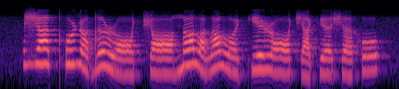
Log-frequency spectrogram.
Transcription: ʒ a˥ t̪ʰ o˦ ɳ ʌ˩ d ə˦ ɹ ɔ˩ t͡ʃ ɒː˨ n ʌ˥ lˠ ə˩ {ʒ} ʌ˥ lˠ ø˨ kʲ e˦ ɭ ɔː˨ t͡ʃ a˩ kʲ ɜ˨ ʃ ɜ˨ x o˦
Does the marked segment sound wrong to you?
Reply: yes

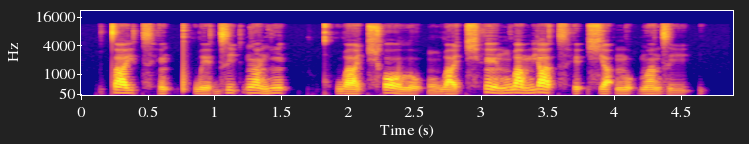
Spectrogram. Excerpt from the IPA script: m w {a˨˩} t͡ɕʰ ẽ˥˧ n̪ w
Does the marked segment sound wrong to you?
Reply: no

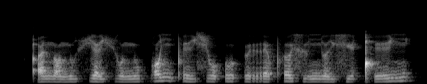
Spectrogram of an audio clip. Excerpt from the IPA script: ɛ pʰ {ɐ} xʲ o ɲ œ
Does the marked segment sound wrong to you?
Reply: yes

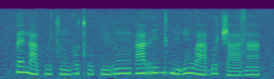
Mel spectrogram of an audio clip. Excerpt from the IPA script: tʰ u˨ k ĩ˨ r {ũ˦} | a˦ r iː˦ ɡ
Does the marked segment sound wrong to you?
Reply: no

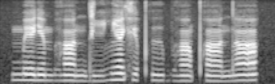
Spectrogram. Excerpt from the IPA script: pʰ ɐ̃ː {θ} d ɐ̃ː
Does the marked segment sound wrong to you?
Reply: yes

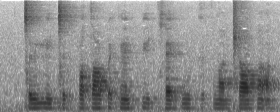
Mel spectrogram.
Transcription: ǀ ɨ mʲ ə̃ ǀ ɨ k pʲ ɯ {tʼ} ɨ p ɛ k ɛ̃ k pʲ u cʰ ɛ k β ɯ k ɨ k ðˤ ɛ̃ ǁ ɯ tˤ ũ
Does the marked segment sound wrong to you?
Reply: yes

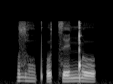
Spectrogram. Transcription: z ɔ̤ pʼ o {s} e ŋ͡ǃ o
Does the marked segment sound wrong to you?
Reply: yes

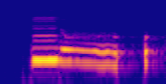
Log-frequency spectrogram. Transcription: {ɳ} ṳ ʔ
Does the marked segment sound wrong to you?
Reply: yes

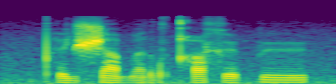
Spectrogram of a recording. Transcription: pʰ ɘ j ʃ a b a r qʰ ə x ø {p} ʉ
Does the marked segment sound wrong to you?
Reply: no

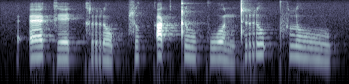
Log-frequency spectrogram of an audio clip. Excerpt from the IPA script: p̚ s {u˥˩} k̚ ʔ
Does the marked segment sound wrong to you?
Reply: yes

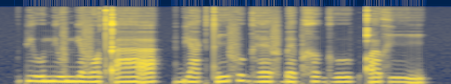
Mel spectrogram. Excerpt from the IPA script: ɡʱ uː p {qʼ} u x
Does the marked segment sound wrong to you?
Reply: no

